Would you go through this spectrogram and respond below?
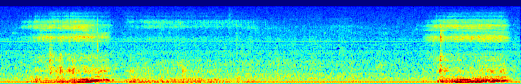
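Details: Snoring from a sleeping diabetic, blind Tibetan Terrier: two snoring breaths with a low rattle and soft hiss, several seconds apart, over a steady low room hum.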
